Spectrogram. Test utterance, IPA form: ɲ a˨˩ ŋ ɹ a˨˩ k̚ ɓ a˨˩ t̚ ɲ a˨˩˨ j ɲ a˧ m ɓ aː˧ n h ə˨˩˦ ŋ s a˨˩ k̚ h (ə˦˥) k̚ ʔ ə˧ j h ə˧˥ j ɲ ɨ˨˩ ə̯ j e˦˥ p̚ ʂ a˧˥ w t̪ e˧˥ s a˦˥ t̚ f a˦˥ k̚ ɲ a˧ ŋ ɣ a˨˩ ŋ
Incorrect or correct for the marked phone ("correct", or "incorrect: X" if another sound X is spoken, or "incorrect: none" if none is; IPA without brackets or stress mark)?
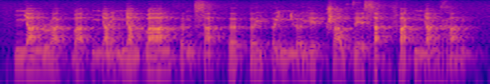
incorrect: əː˦˥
